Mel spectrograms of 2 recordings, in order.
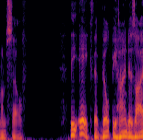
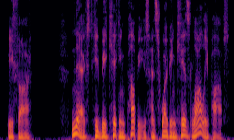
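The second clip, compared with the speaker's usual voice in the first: plain reading voice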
